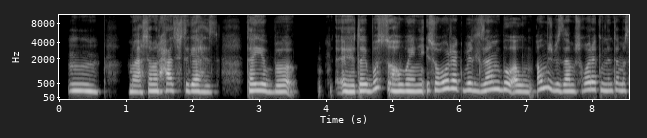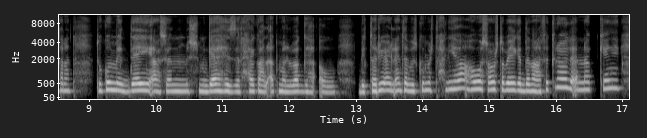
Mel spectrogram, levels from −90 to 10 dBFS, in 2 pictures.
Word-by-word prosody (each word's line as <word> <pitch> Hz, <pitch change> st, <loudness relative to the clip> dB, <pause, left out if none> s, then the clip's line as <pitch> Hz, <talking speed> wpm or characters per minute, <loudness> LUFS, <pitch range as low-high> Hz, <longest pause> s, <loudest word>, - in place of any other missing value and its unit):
إمم. 230 Hz, -3 st, +2 dB, 0.4 s
ما 210 Hz, -1 st, +1 dB
عشان 205 Hz, +3 st, +1 dB
ما -, -, +6 dB
لحقتش 235 Hz, +2 st, +1 dB
تجهِّز. 215 Hz, -3 st, 0 dB, 0.4 s
طيب 235 Hz, -4 st, +3 dB, 0.9 s
آآ 215 Hz, -1 st, +3 dB
طيب 230 Hz, -1 st, +4 dB
بُص، 325 Hz, +2 st, -2 dB
هو 230 Hz, -1 st, +4 dB
يعني 225 Hz, 0 st, +3 dB
شعورك 270 Hz, +3 st, +2 dB
بالذنب 255 Hz, +3 st, +1 dB
أو 215 Hz, -4 st, +2 dB
أو 280 Hz, -, +2 dB
مش 325 Hz, 0 st, +1 dB
بالذنب، 225 Hz, -2 st, +1 dB
شعورك 260 Hz, +4 st, 0 dB
إن 240 Hz, -1 st, 0 dB
أنت 235 Hz, +2 st, -4 dB
مثلًا 235 Hz, -1 st, -4 dB, 0.4 s
تكون 260 Hz, +3 st, +2 dB
متضايق 240 Hz, 0 st, +2 dB
عشان 220 Hz, 0 st, -3 dB
مش 220 Hz, 0 st, -8 dB
مجهِّز 220 Hz, 0 st, +1 dB
الحاجة 220 Hz, +2 st, -4 dB
على 210 Hz, -1 st, -4 dB
أكمل 210 Hz, -2 st, -3 dB
وَجه 210 Hz, -2 st, -4 dB
أو 190 Hz, -1 st, -8 dB, 0.3 s
بالطريقة 225 Hz, +5 st, -1 dB
اللي 235 Hz, -1 st, -3 dB
أنت 245 Hz, +1 st, -3 dB
بتكون 230 Hz, +2 st, -2 dB
مرتاح 260 Hz, +1 st, -8 dB
ليها، 290 Hz, +3 st, -1 dB
هو 285 Hz, -1 st, +1 dB
شعور 275 Hz, 0 st, -1 dB
طبيعي 255 Hz, -2 st, +1 dB
جدًا 230 Hz, -2 st, 0 dB
على 215 Hz, -1 st, -1 dB
فكرة، 345 Hz, +9 st, -2 dB
لإنّك 275 Hz, -3 st, -3 dB, 0.2 s
يعني 315 Hz, +1 st, -2 dB
235 Hz, 160 wpm, -22 LUFS, 220-260 Hz, 0.9 s, ما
